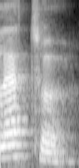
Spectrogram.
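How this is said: The word is said with a British accent. "o britânico fala letter"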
